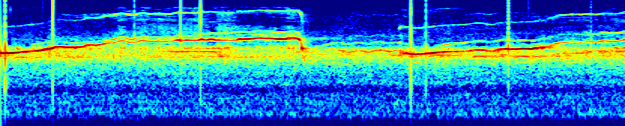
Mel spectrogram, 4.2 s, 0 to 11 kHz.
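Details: Bald eagle nest with two eaglets about 54 and 53 days old, greeting the adult female aggressively as she arrives with a stick instead of food: continuous high thin whistled piping, wavering and rising, with brief breaks.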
